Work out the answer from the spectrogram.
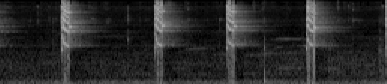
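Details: Lovebird from Bali in a masteran recording meant as a lure for other lovebirds, giving short harsh squeaky bursts at irregular intervals, four loud notes in about three seconds with quiet between.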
